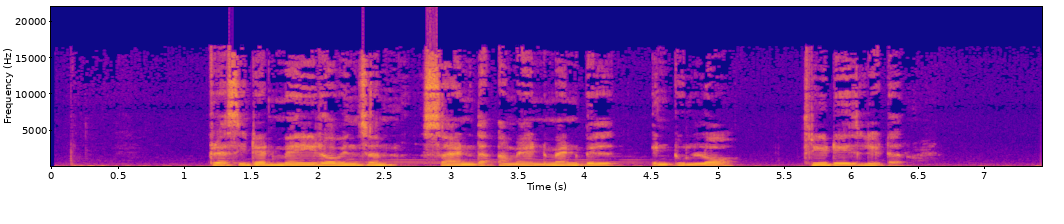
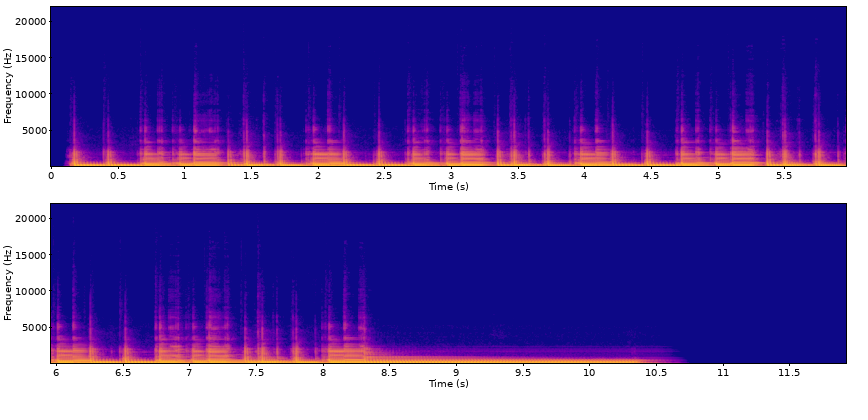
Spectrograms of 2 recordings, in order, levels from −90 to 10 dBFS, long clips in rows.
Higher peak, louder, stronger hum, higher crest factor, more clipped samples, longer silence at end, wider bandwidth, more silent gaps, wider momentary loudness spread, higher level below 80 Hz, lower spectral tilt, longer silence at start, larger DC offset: about the same, 0 dBFS vs 0 dBFS; about the same, -12 LUFS vs -12 LUFS; neither; about the same, 14 dB vs 10 dB; neither; second, 0 s vs 1.5 s; first, 17 kHz vs 5.4 kHz; neither; first, 9 LU vs 2 LU; second, -38 dBFS vs -22 dBFS; second, -4.5 dB/octave vs -11.5 dB/octave; about the same, 0.05 s vs 0.15 s; neither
